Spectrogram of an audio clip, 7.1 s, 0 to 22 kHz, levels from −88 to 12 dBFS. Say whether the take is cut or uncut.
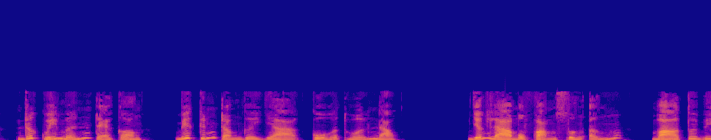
uncut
